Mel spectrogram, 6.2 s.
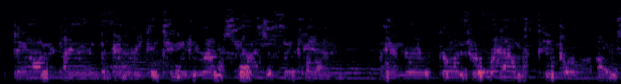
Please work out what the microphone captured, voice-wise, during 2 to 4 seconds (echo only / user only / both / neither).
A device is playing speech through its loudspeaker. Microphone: both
